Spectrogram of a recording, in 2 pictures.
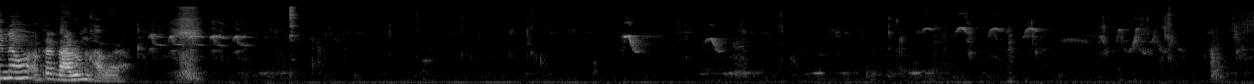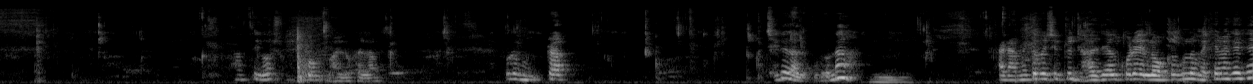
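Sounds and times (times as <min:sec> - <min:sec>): faint bird chirps: 0:01.4 - 0:14.6.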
